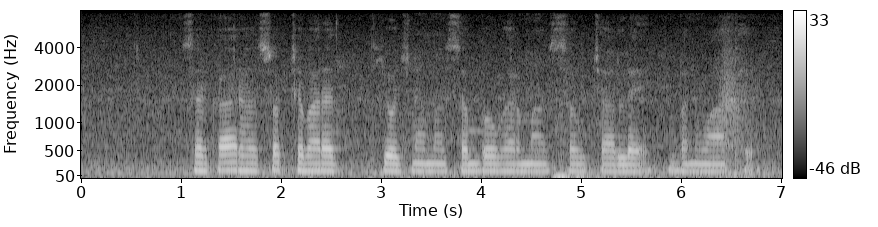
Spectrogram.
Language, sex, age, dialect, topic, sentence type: Chhattisgarhi, male, 18-24, Central, banking, statement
